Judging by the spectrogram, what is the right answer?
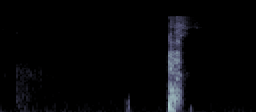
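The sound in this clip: A single short, sharp cough from a man with a tickle in his throat, preceded by a tiny click and followed by a faint trailing breath in otherwise silent surroundings.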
